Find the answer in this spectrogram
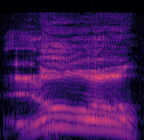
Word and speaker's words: Louisville: No, that should be called Louisville. Yeah. Louisville. If you don't pronounce it right, yeah, I've heard this.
